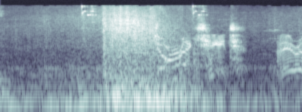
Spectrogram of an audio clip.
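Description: A loud electric explosion crackles and roars.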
